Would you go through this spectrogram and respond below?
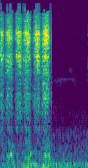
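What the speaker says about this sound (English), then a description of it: "Let's sand that and see how good I did." Quick back-and-forth sanding strokes on a metal sunflower pendant, about five rhythmic rubs close up, then a sudden stop into near silence.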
